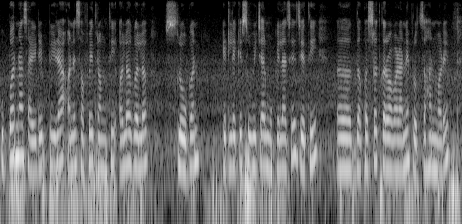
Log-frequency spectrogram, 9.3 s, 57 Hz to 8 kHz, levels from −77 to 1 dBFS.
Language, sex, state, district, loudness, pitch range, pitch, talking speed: Gujarati, female, Gujarat, Valsad, -18 LUFS, 185-210 Hz, 195 Hz, 140 wpm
